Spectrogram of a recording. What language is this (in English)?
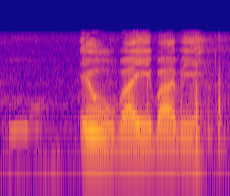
Southern Sotho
